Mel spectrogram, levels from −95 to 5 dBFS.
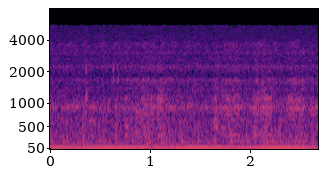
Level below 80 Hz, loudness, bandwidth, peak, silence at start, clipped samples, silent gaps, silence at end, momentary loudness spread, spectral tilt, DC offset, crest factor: -40 dBFS; -40 LUFS; 5.6 kHz; -26 dBFS; 0 s; under 0.1%; none; 0 s; 2 LU; -4.5 dB/octave; under 0.1%; 12 dB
